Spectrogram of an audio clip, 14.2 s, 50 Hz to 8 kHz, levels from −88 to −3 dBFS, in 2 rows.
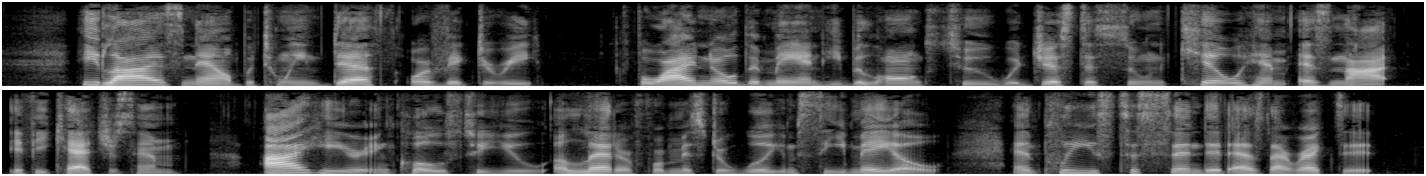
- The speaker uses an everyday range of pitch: Yes, average, 3.4 semitones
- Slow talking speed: No, average, 195 wpm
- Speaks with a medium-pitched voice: Yes, medium, 160 Hz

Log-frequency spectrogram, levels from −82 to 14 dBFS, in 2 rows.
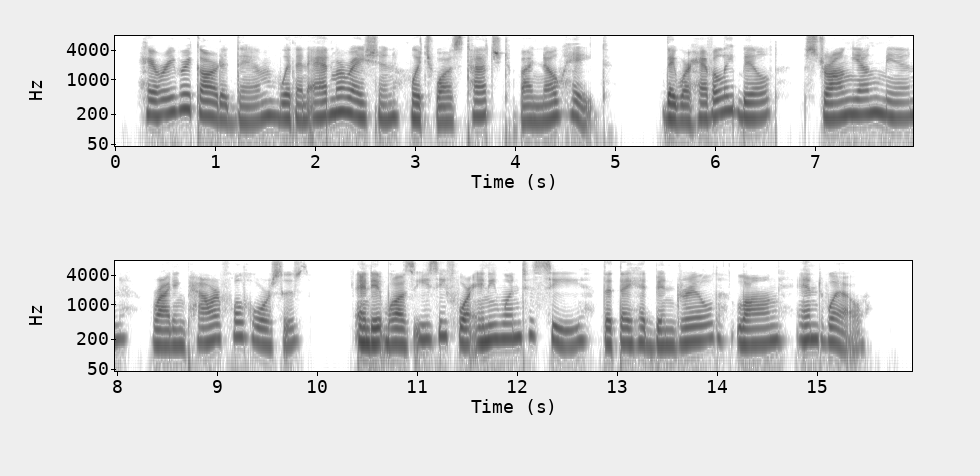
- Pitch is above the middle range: No, medium, 175 Hz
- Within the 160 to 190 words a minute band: No, average, 145 wpm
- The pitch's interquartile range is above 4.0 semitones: No, average, 3.4 semitones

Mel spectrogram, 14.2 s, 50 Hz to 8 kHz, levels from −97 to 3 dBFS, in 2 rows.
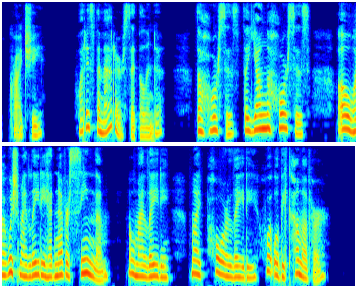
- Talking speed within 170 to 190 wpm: No, average, 140 wpm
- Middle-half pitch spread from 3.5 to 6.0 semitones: Yes, average, 4.8 semitones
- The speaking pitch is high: Yes, high, 210 Hz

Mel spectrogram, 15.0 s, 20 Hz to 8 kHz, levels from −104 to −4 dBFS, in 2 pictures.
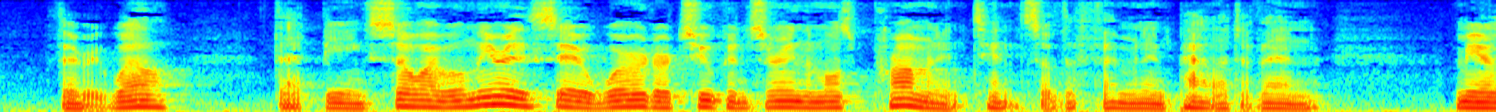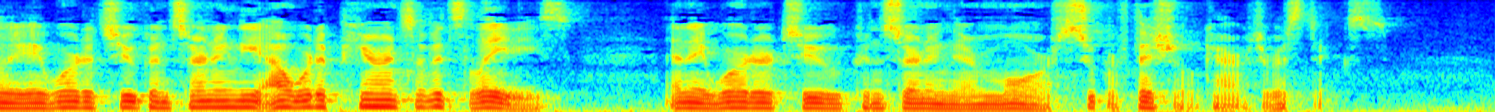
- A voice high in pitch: No, low, 110 Hz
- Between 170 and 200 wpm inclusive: Yes, average, 185 wpm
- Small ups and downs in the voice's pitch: No, average, 3.8 semitones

